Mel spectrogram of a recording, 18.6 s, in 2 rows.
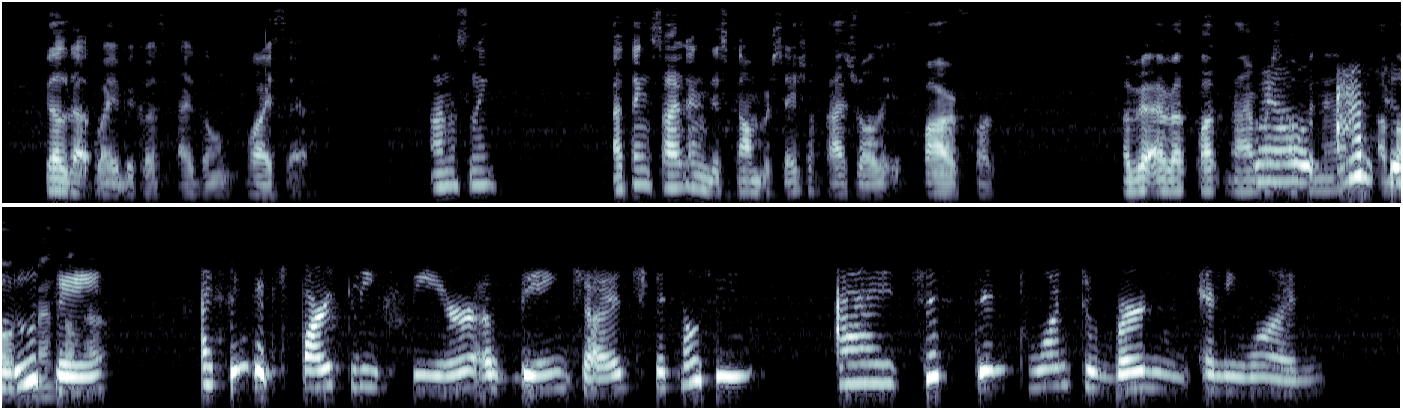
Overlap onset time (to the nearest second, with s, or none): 8 s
